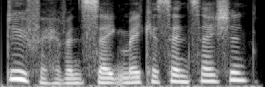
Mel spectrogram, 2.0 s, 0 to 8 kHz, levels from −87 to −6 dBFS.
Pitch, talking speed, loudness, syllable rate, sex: 190 Hz, 210 wpm, -15 LUFS, 5.6 syllables/s, female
